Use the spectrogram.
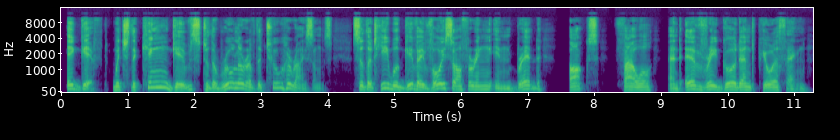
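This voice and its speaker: A man's voice: mid-range voice, no echo, studio quality. A man voicing an eager elderly archaeology professor, courteous and scholarly, who lectures with animation in an audiobook.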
